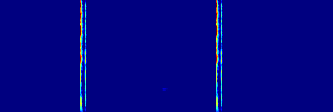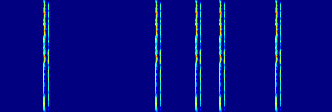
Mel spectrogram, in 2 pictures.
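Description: Computer mouse button clicked seven times, each a sharp two-part click of press and release, spaced unevenly, with three quick clicks close together near the end.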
